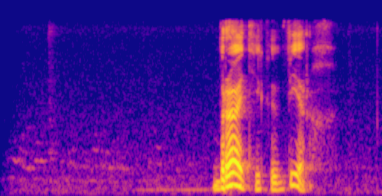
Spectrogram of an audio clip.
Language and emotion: Russian, positive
